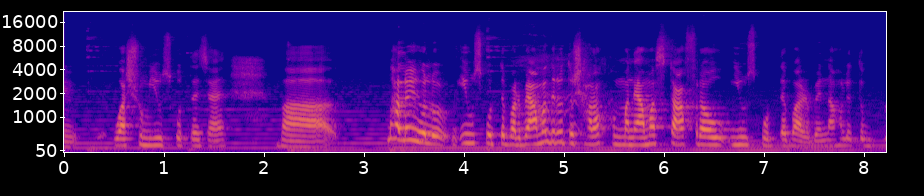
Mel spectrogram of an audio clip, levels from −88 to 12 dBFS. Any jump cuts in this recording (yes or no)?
no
